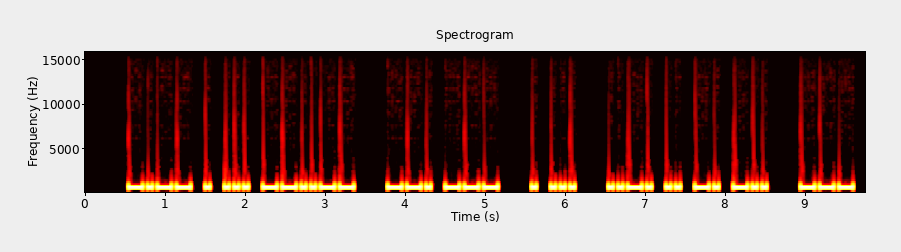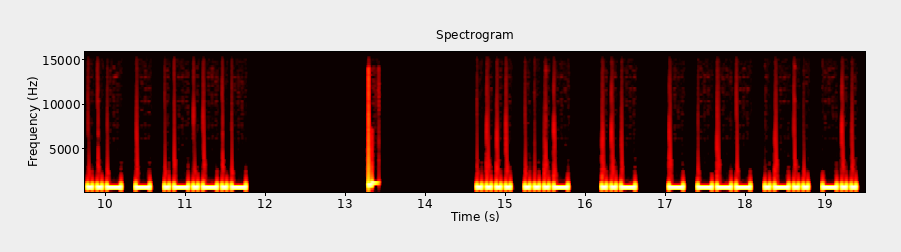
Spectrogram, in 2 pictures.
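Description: Morse code sent at 20 words per minute: a steady mid-pitched tone keyed into quick dots and dashes, broken by one short pause with a faint click before the beeping resumes.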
